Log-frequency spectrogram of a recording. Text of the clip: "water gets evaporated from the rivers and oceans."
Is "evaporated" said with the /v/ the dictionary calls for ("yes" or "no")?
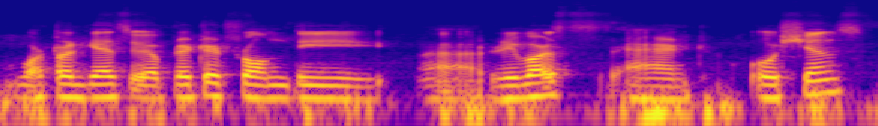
no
